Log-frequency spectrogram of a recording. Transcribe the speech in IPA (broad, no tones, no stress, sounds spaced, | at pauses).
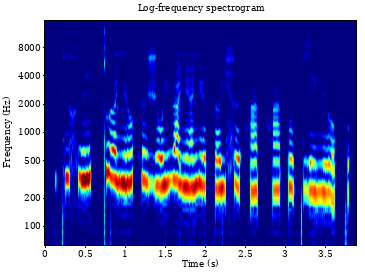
kʲ u x ð ĩ θ tʷ œ ɐ̯ lʲ õ h ø ʒ o j ð a lʲ ã lʲ œ θ ə j x ø h ã θ h ã θ u k z i lʲ o k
